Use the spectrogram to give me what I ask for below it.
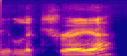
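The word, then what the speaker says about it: λατρεία: This word, and it's the Greek word is pronounced, as you can see, latreia, and it occurs 4 other times in the New Testament.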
